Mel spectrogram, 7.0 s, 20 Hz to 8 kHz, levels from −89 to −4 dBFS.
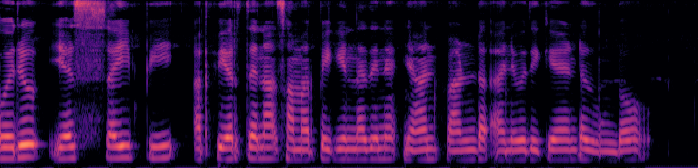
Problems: low volume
